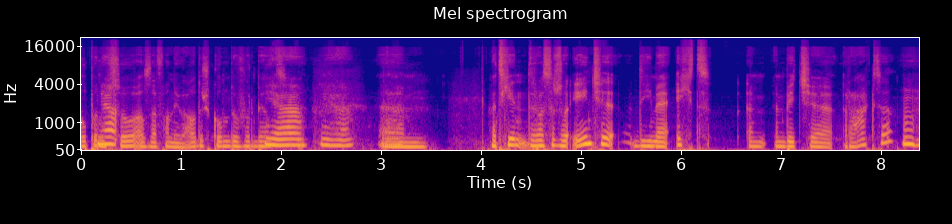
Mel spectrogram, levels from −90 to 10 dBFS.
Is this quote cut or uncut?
uncut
